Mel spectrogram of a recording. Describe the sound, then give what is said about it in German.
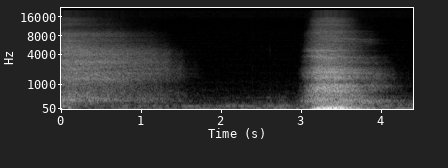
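A slow, deep breath: a soft airy exhale fades out over about a second and a half, then after a pause a fuller, louder breath rushes in, heard alone without talk. “Und weil es so schön ist, nehmen wir noch einen zweiten tiefen Atemzug.”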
